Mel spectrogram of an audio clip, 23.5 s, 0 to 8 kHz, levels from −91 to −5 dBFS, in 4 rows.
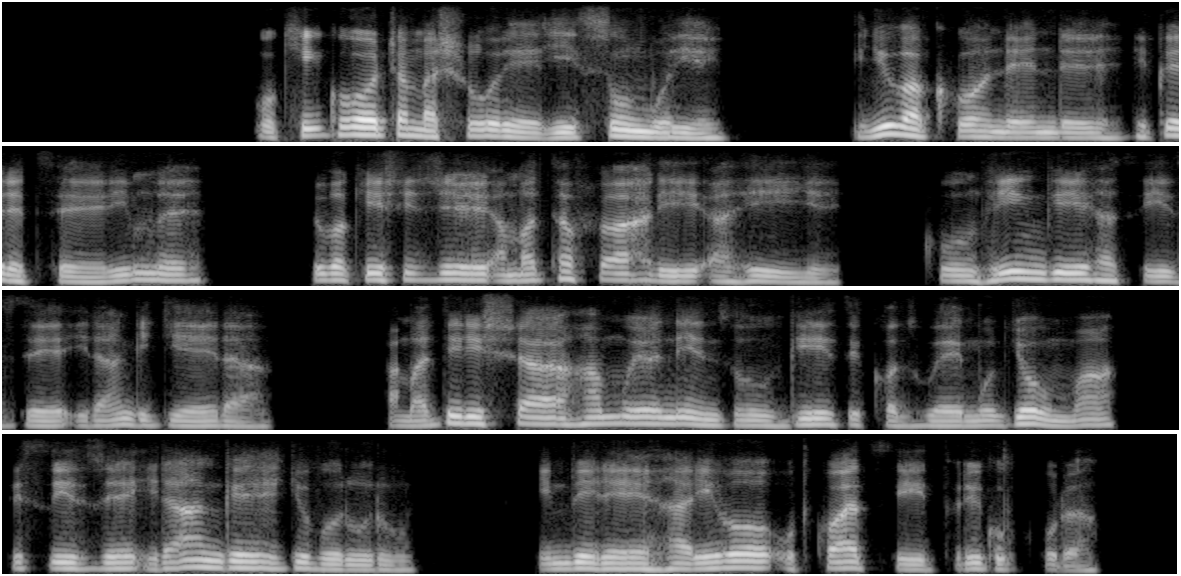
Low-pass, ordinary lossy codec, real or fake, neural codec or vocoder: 7.2 kHz; Opus, 24 kbps; fake; codec, 16 kHz, 0.8 kbps, ZipCodec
